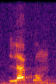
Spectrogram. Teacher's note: لام کے اوپر زبر کی حرکت ہے، زبر کو جلدی پڑھیں، تھوڑا بھی نہ کھینچیں، زبر کی آواز اوپر کو اٹھتی ہے۔ لکم، کم میں اظہار شفوی ہوگا۔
